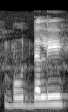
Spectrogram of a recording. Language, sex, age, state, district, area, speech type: Assamese, female, 30-45, Assam, Majuli, urban, spontaneous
